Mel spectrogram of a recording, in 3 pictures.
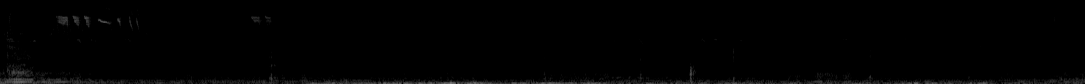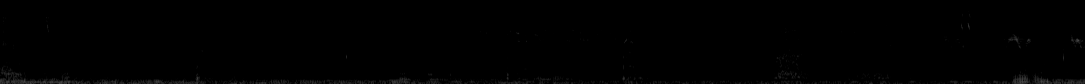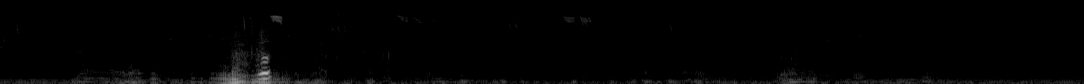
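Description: Hummingbirds squabbling around a sugar-water feeder, giving short high-pitched squeaky chips now and then, mostly near the start and again late on. About 24 seconds in there is one loud, brief thump.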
